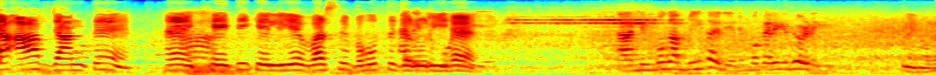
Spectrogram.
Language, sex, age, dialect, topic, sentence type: Hindi, female, 18-24, Hindustani Malvi Khadi Boli, agriculture, statement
